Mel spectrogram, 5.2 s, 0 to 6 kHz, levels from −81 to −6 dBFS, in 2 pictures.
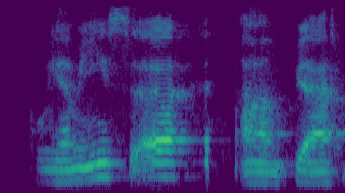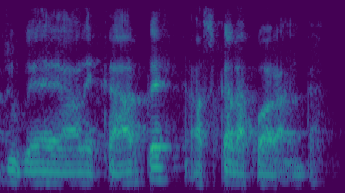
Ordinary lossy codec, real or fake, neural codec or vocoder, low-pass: none; fake; codec, 24 kHz, 6 kbps, HILCodec; 5.4 kHz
